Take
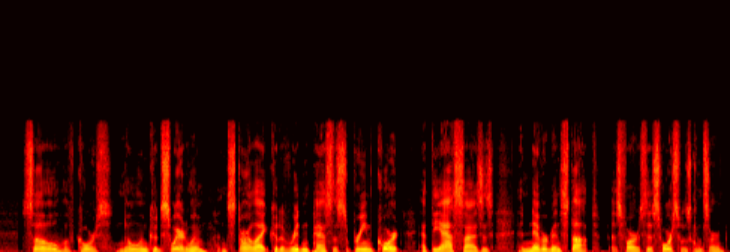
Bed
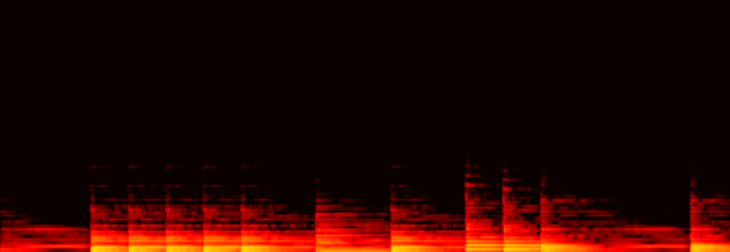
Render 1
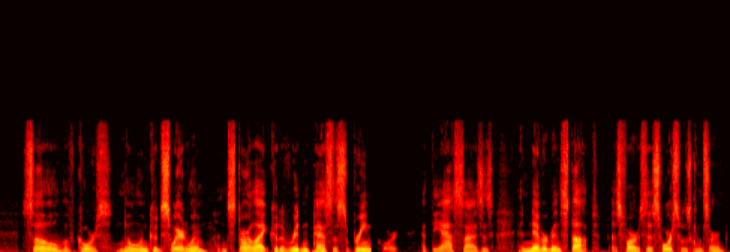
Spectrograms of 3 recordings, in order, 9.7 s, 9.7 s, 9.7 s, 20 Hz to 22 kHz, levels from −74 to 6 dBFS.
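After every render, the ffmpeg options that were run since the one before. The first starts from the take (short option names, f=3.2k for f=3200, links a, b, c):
-filter_complex "[0:a]asplit=2[a][b];[a]atrim=end=4.95,asetpts=PTS-STARTPTS,afade=t=out:st=4.946:d=0.004:c=hsin[c];[b]atrim=start=4.95,asetpts=PTS-STARTPTS,afade=t=in:d=2.16[d];[c][d]concat=n=2:v=0:a=1"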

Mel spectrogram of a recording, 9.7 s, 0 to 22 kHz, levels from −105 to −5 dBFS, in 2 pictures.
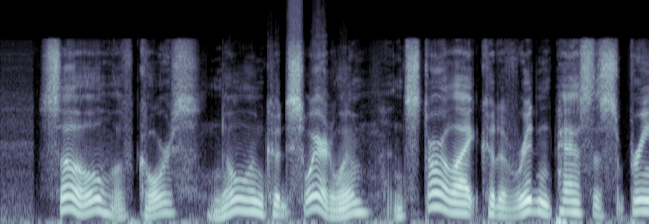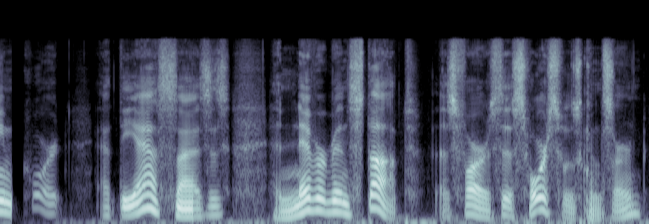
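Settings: -filter_complex "[0:a]asettb=1/sr,asplit=3[a][b][c];[a]atrim=end=1.554[d];[b]atrim=start=1.55:end=2.61,asetpts=PTS-STARTPTS,afade=t=in:d=0.004:c=qsin,afade=t=out:st=1.056:d=0.004:c=qsin,adynamicsmooth=sensitivity=4.5:basefreq=4.9k[e];[c]atrim=start=2.606[f];[d][e]acrossfade=d=0.004:c1=hsin:c2=qsin[g];[g][f]acrossfade=d=0.004:c1=qsin:c2=hsin,asettb=1/sr,asplit=3[h][i][j];[h]atrim=end=5.704[k];[i]atrim=start=5.7:end=6.31,asetpts=PTS-STARTPTS,afade=t=in:d=0.004:c=qsin,afade=t=out:st=0.606:d=0.004:c=qsin,equalizer=f=230:w=0.78:g=13[l];[j]atrim=start=6.306[m];[k][l]acrossfade=d=0.004:c1=hsin:c2=qsin[n];[n][m]acrossfade=d=0.004:c1=qsin:c2=hsin"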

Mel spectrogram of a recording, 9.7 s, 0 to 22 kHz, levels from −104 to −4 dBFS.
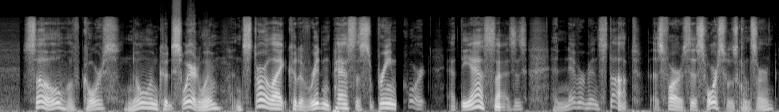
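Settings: -filter_complex "[0:a]asettb=1/sr,asplit=3[a][b][c];[a]atrim=end=6.254[d];[b]atrim=start=6.25:end=7.73,asetpts=PTS-STARTPTS,afade=t=in:d=0.004:c=qsin,afade=t=out:st=1.476:d=0.004:c=qsin,acompressor=threshold=-31dB:ratio=6:attack=3.2:release=140:knee=1:detection=peak[e];[c]atrim=start=7.726[f];[d][e]acrossfade=d=0.004:c1=hsin:c2=qsin[g];[g][f]acrossfade=d=0.004:c1=qsin:c2=hsin"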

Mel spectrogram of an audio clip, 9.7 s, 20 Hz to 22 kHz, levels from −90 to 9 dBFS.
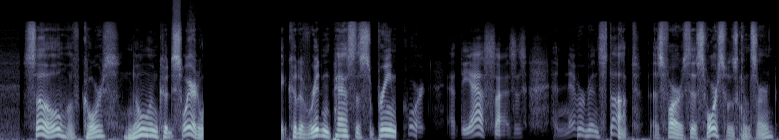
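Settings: -filter_complex "[0:a]asettb=1/sr,asplit=3[a][b][c];[a]atrim=end=1.074[d];[b]atrim=start=1.07:end=1.85,asetpts=PTS-STARTPTS,afade=t=in:d=0.004:c=qsin,afade=t=out:st=0.776:d=0.004:c=qsin,bass=f=250:g=5,treble=f=4k:g=-6[e];[c]atrim=start=1.846[f];[d][e]acrossfade=d=0.004:c1=hsin:c2=qsin[g];[g][f]acrossfade=d=0.004:c1=qsin:c2=hsin,asettb=1/sr,asplit=3[h][i][j];[h]atrim=end=5.214[k];[i]atrim=start=5.21:end=7.22,asetpts=PTS-STARTPTS,afade=t=in:d=0.004:c=qsin,afade=t=out:st=2.006:d=0.004:c=qsin,highpass=660,lowpass=3.7k[l];[j]atrim=start=7.216[m];[k][l]acrossfade=d=0.004:c1=hsin:c2=qsin[n];[n][m]acrossfade=d=0.004:c1=qsin:c2=hsin,asplit=3[o][p][q];[o]atrim=end=2.54,asetpts=PTS-STARTPTS,afade=t=out:st=2.536:d=0.004:c=hsin[r];[p]atrim=start=2.54:end=3.52,asetpts=PTS-STARTPTS,volume=0[s];[q]atrim=start=3.52,asetpts=PTS-STARTPTS,afade=t=in:d=0.004:c=hsin[t];[r][s][t]concat=n=3:v=0:a=1"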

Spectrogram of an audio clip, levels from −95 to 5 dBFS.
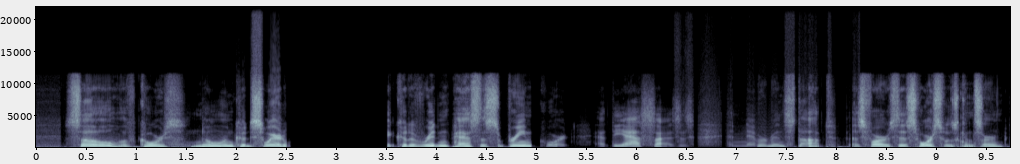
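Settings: -filter_complex "[0:a]asettb=1/sr,asplit=3[a][b][c];[a]atrim=end=6.384[d];[b]atrim=start=6.38:end=8.24,asetpts=PTS-STARTPTS,afade=t=in:d=0.004:c=qsin,afade=t=out:st=1.856:d=0.004:c=qsin,aeval=exprs='sgn(val(0))*max(abs(val(0))-0.00158,0)':c=same[e];[c]atrim=start=8.236[f];[d][e]acrossfade=d=0.004:c1=hsin:c2=qsin[g];[g][f]acrossfade=d=0.004:c1=qsin:c2=hsin,asplit=2[h][i];[h]atrim=end=2.5,asetpts=PTS-STARTPTS,afade=t=out:st=2.496:d=0.004:c=hsin[j];[i]atrim=start=2.5,asetpts=PTS-STARTPTS,afade=t=in:d=1.56:c=qsin[k];[j][k]concat=n=2:v=0:a=1"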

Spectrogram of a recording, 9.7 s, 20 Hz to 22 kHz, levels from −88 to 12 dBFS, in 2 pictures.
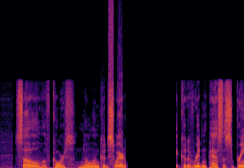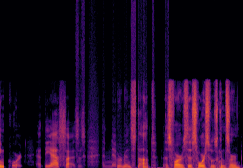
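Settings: -af "highshelf=f=8.7k:g=11.5"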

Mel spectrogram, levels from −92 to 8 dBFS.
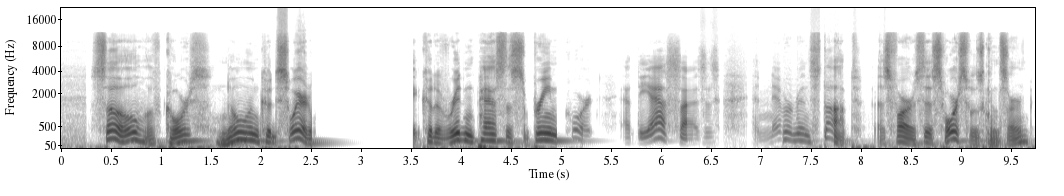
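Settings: -af "highshelf=f=3.8k:g=-11,bandreject=f=48.74:t=h:w=4,bandreject=f=97.48:t=h:w=4,bandreject=f=146.22:t=h:w=4"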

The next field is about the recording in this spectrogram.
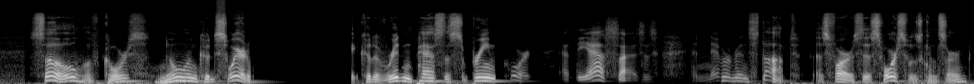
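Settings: -af "volume=4.5dB"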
